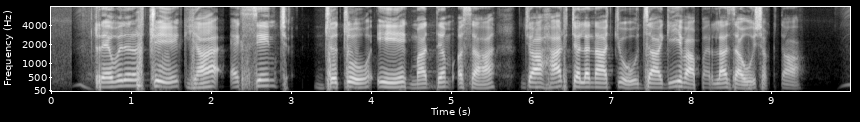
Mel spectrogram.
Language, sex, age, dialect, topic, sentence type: Marathi, male, 18-24, Southern Konkan, banking, statement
